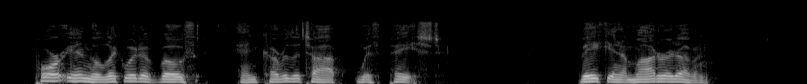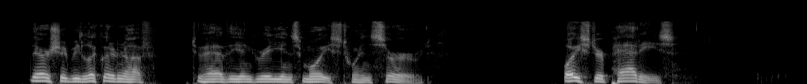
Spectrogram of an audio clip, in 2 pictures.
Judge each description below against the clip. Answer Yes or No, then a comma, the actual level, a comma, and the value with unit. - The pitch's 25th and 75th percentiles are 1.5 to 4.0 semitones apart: Yes, average, 3.5 semitones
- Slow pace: Yes, slow, 115 wpm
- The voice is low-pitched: Yes, low, 125 Hz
